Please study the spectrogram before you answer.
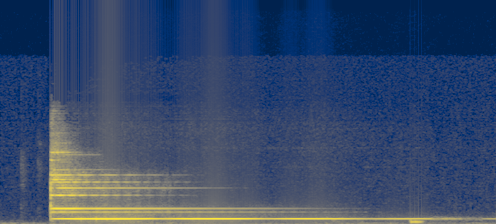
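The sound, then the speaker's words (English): A meditation chime is struck once and rings with a clear, steady tone and bright overtones. It fades slowly over several seconds, with no talk. “As we listen to the chime, let us remember our connection to each other and the world around us.”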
